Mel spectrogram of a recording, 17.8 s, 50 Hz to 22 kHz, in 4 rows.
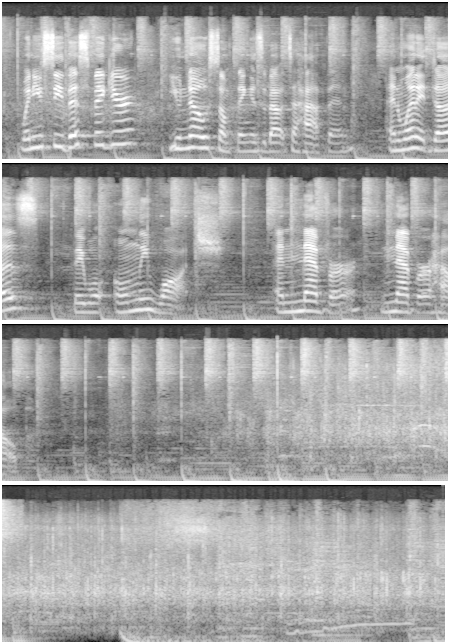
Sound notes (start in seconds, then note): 11.2 audience applauding and cheering; 14.4 upbeat music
